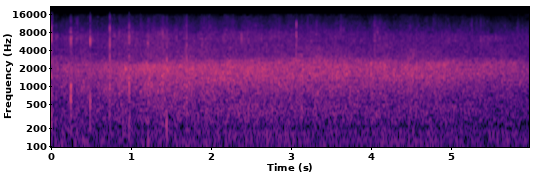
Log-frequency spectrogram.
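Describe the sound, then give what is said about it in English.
An audience applauds steadily for several seconds to mark a fifth year of ministry, a dense, even wash of clapping with a few sharper individual claps early on and no voices over it. “I also think that deserves applause.”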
